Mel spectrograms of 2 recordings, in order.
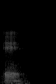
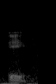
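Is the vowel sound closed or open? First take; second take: open; closed. First: The vowel is open, like é. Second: The vowel is closed, like ê. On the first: The speaker calls it wrong. "Não é o som E" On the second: The speaker calls it right. "com acento circunflexo assim"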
